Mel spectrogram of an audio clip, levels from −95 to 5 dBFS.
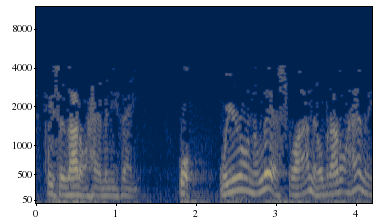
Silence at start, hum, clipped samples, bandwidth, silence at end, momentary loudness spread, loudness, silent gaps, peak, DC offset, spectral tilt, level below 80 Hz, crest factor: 0.1 s; none; under 0.1%; 4.3 kHz; 0 s; 12 LU; -37 LUFS; none; -18 dBFS; under 0.1%; -6.5 dB/octave; -62 dBFS; 20 dB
